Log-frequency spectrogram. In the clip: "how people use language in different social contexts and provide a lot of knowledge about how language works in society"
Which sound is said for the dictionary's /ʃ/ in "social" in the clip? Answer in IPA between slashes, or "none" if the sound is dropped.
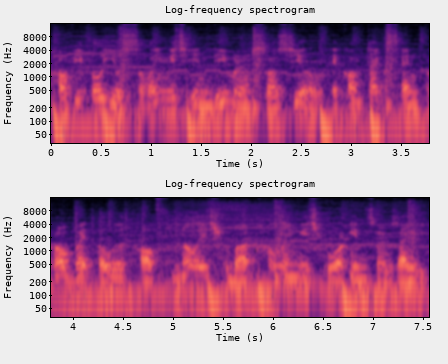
none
